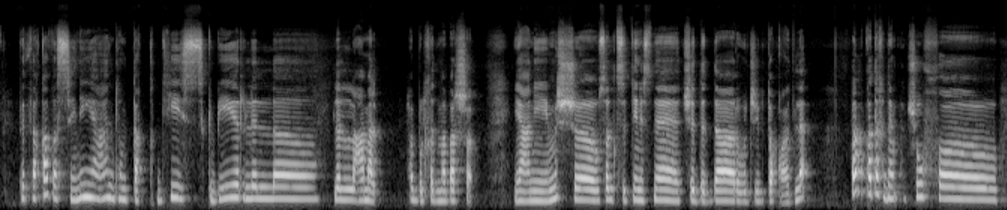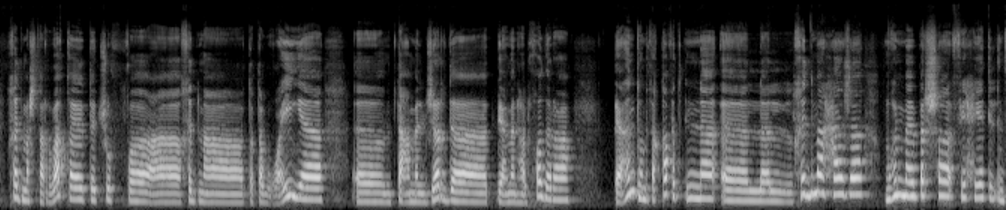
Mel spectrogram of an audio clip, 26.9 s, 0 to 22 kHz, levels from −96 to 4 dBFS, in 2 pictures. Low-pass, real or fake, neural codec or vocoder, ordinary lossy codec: 19.8 kHz; real; none; none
